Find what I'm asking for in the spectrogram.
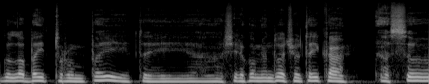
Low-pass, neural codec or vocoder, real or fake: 19.8 kHz; vocoder, 44.1 kHz, 128 mel bands, Pupu-Vocoder; fake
